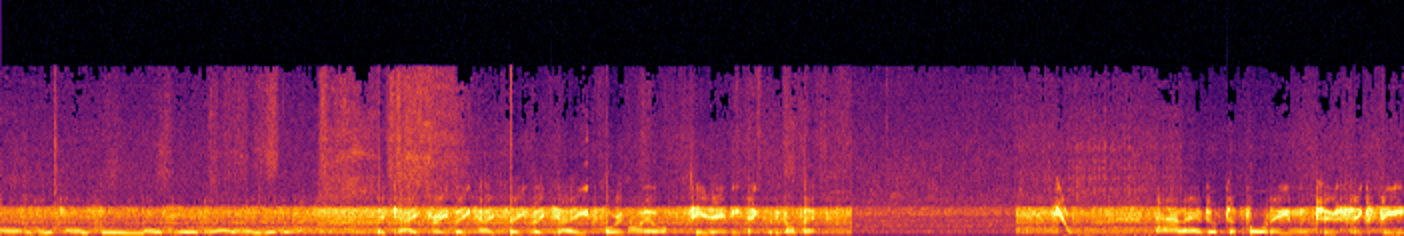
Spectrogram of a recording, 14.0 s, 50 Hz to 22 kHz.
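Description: Single-sideband voice from a distant station heard through the speaker of a small Yaesu HF transceiver, thin and narrow-band over a hiss of band noise. About halfway through the signal drops to quieter receiver hiss, then the dial is tuned across the 20 m band: a tone sweeps past and off-tune SSB voices warble through.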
